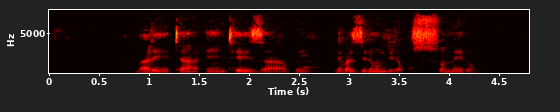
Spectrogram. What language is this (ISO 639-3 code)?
lug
